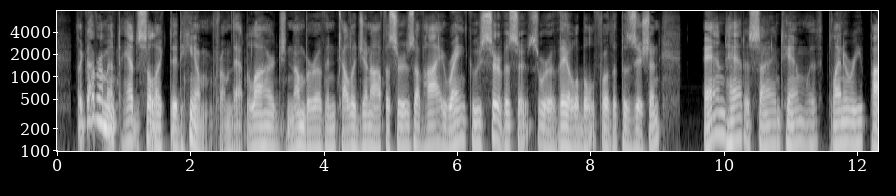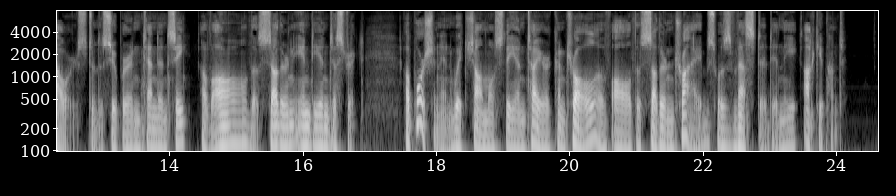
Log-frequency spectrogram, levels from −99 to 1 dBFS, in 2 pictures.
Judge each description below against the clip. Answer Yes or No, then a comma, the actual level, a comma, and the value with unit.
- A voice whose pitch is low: Yes, low, 105 Hz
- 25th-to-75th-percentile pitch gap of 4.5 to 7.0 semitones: No, average, 3.6 semitones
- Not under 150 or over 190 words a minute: No, average, 140 wpm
